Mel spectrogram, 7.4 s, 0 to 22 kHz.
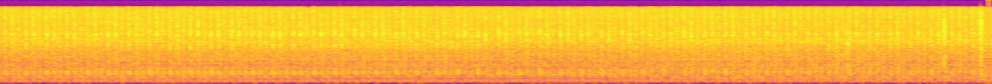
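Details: Audi S4 at warm idle: loud sharp, even tick about three per second over the engine, appearing once warm; knocking/ticking fault of unclear origin.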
